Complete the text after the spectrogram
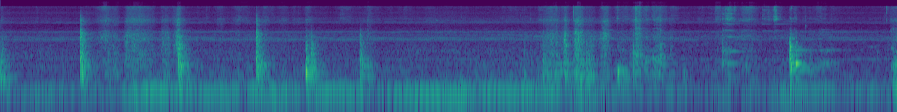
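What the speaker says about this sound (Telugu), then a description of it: "నేను ఈ మూతతో చేస్తున్నాను, ఈ గిన్నెతోటి." A bowl lid pressed into rolled wheat flour biscuit dough on a plate, giving a series of sharp taps and light scraping knocks at irregular intervals over a quiet background.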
